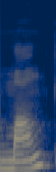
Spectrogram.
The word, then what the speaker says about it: monk: A monk is a person who has devoted his life to spiritual pursuits. The saffron-robed monk was deeply immersed in meditation. Remember the trick. Drunk, monk.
